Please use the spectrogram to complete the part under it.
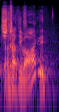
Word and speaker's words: Stradivari: Nein, Stradivari.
